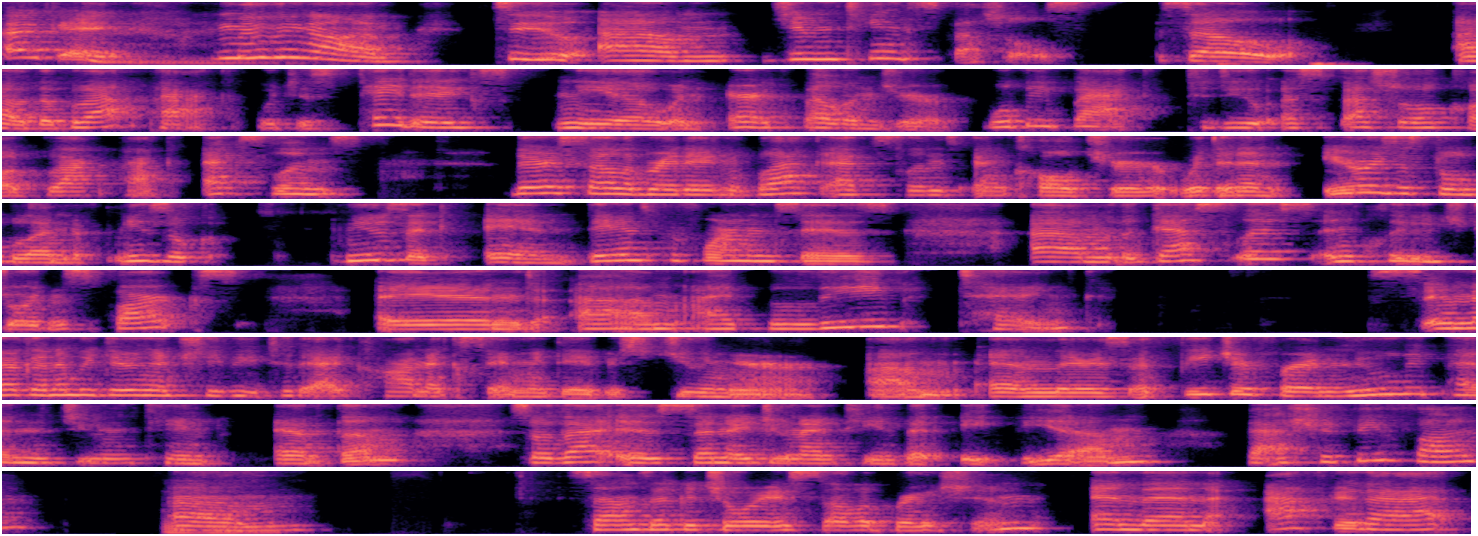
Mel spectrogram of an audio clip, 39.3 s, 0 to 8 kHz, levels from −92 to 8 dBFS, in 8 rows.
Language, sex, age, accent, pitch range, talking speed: English, female, 20-39, American, 195-255 Hz, 165 wpm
